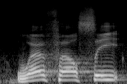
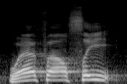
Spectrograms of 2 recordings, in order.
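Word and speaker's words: وفصيلته: Hmm. Karena huruf shad termasuk di antara huruf istilla'la kemudian huruf itbaq tebalnya kebangetan ya sh si. Heeh. Dan segala keadaan mau fathah, mau kasrah mau domah dia tetap tebal.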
